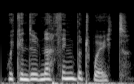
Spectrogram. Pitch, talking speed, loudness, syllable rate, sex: 230 Hz, 265 wpm, -14 LUFS, 5.9 syllables/s, female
